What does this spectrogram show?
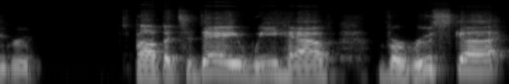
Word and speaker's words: Veruska: So my name is Veruska, which is a Russian name. So it's so hard to pronounce that people call me Veru, Veru.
